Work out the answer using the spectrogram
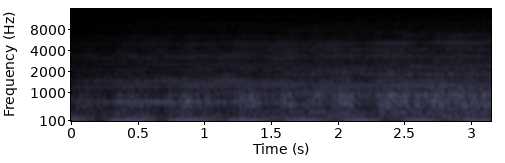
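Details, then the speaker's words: Window AC not cooling, control board bypassed with neutral connected and fan hot wire left open, dual capacitor: steady low compressor hum pulsing slightly, no fan airflow, sounds a little weird; compressor runs, condenser fan not running. "Compressor started. Test. Turned it off. Sounds a little weird. But we had no fan."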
